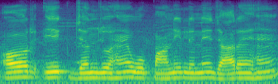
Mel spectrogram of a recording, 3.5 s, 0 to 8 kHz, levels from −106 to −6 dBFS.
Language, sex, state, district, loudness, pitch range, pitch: Hindi, male, Jharkhand, Deoghar, -16 LUFS, 145-155 Hz, 150 Hz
